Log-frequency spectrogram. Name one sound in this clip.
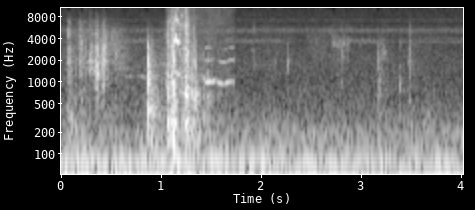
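A door latch clicks and a door creaks open.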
